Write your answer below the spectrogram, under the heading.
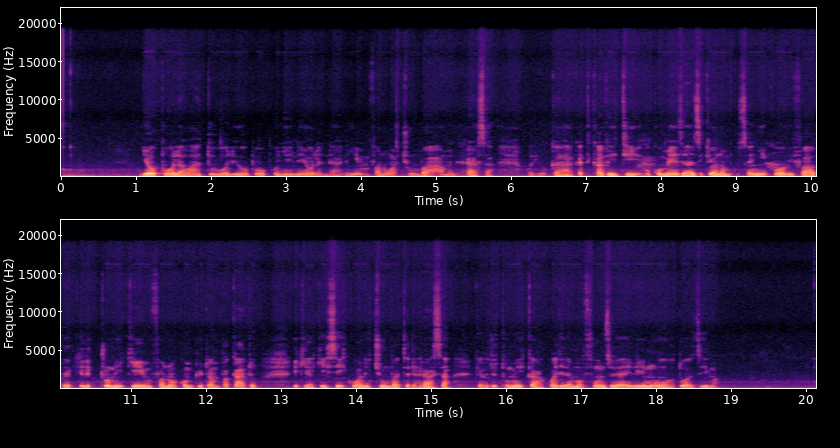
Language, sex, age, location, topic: Swahili, male, 25-35, Dar es Salaam, education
